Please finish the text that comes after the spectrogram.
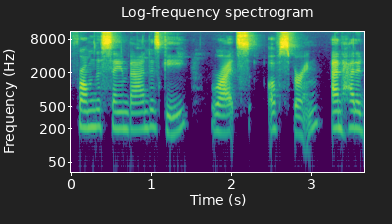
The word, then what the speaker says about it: Guy: With more shouting than the other guitarist vocalist Guy pronounced G. So Gee, who has a more higher singing quality?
